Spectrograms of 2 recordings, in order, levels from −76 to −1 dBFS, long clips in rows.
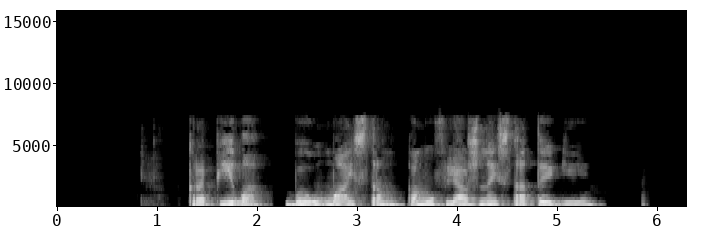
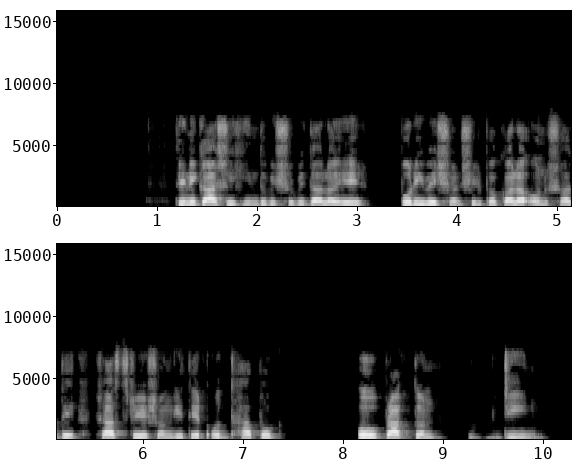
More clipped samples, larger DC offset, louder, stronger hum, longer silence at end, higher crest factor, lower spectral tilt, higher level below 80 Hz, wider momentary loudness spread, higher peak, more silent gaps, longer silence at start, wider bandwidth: neither; neither; about the same, -17 LUFS vs -18 LUFS; neither; first, 0.45 s vs 0.3 s; about the same, 14 dB vs 18 dB; about the same, -5.5 dB/octave vs -5 dB/octave; about the same, -60 dBFS vs -60 dBFS; about the same, 8 LU vs 9 LU; about the same, -2 dBFS vs -2 dBFS; second, 2.17-2.27 s, 5.50-5.83 s vs 3.27-3.42 s, 7.69-8.14 s, 9.11-9.25 s; about the same, 1.3 s vs 1.2 s; about the same, 7.8 kHz vs 7.8 kHz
